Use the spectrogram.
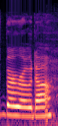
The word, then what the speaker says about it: Baroda: Because I couldn't really pronounce it. It's Baroda.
